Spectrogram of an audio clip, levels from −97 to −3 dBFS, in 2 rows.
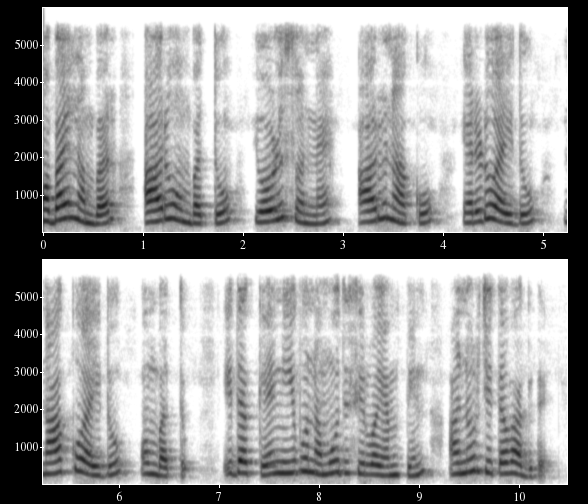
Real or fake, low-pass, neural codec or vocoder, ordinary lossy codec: fake; 5.4 kHz; codec, 44.1 kHz, 7.8 kbps, DAC; none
